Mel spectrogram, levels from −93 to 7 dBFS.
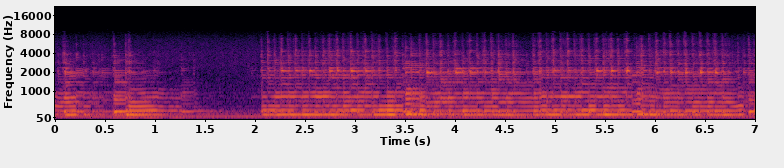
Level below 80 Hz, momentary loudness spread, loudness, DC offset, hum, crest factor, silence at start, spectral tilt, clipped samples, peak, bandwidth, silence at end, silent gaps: -54 dBFS; 11 LU; -29 LUFS; under 0.1%; none; 16 dB; 0 s; -6 dB/octave; under 0.1%; -14 dBFS; 8.8 kHz; 0 s; none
